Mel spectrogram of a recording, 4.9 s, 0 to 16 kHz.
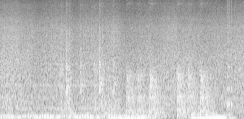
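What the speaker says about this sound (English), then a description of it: "water began to pour into the room" Water pours and rushes into a flooding room in the Zero Escape: 999 video game, a steady dense wash of splashing and surging with no voices.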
